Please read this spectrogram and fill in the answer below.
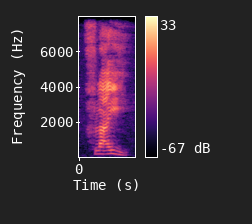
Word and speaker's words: fly: अ नहीं होगा, ये बड़ी ई हो जाएगा, फ्लाई।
